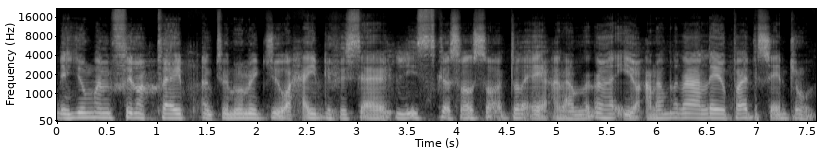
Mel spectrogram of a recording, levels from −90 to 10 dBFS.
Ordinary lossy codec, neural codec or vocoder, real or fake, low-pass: none; codec, 44.1 kHz, 1.7 kbps, Pupu-Codec; fake; none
